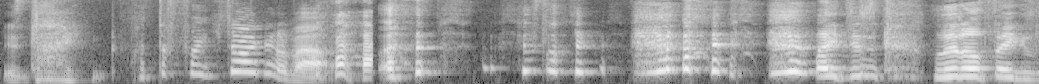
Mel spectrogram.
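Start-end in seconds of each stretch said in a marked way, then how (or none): 0.7-1.7 much higher, fast incredulous outburst; fast high-pitched disbelief; baffled outburst. Acted. Cap baffled by five-hour flight. 1.7-5.2 high laughing talk; words squeezed out through laughter; giggling while talking. Real, not acted. Laughing after the joke.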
